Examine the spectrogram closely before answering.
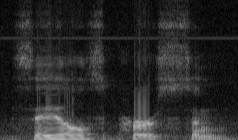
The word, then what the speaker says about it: salesperson: The second word has 3 syllables. Salesperson, salesperson, salesperson. So we give a high pitch or the loudest noise to the first syllable, salesperson, salesperson.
